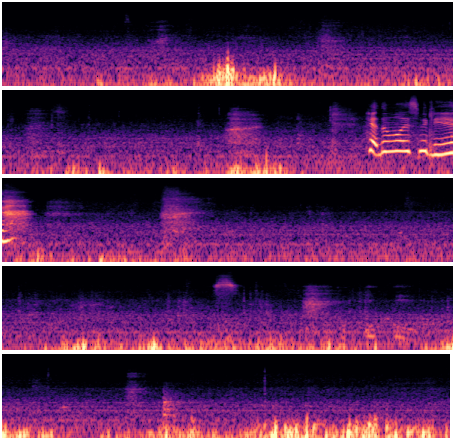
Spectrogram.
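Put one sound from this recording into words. Wind gusts across the microphone high up outdoors.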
